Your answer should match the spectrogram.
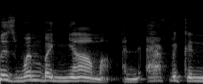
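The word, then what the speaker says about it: Wembanyama: Wy Wy Victor wmi that boy's name is wimba nyama it's an African name understand it pronounce it right and realize he comes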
